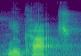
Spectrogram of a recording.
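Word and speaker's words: Lukács: his name is jurge which is the Hungarian pronunciation of George it's George lcat and L u k a CS lukach uh Hungarian I'm not even going to spell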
